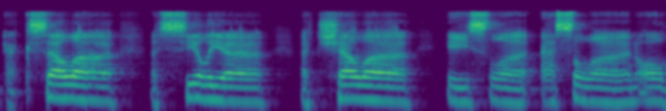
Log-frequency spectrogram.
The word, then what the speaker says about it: Acela: Acela languished in testing.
